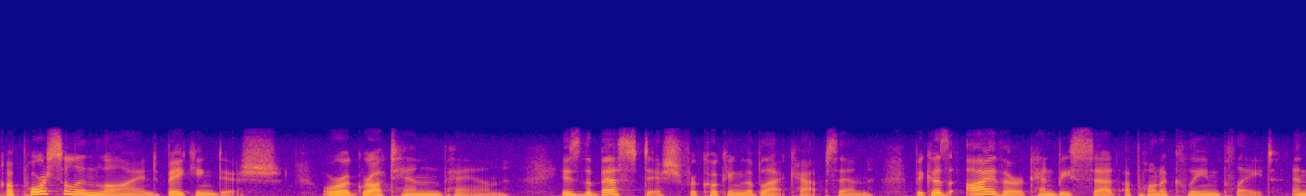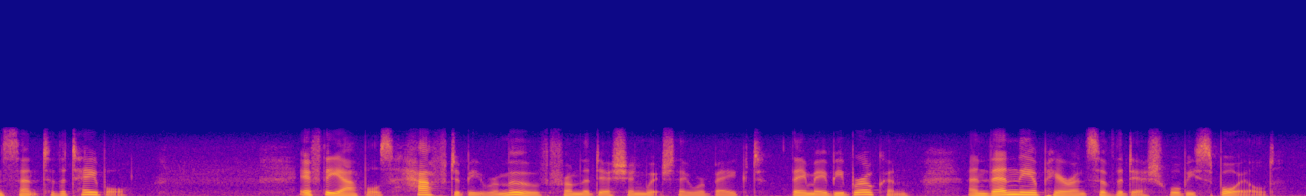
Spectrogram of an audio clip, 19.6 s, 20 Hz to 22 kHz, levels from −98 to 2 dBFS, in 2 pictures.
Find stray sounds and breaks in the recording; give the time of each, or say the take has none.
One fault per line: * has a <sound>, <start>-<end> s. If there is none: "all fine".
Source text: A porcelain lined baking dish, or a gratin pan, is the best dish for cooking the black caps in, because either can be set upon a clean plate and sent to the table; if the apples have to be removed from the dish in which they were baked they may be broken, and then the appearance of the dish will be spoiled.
all fine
